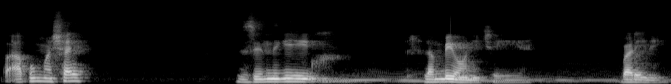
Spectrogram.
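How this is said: The line is delivered in a moved, emotional way. "Emotional"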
